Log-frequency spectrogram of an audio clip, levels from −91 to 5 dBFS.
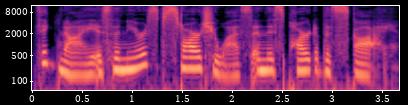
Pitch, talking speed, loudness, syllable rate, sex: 195 Hz, 210 wpm, -17 LUFS, 4.5 syllables/s, female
